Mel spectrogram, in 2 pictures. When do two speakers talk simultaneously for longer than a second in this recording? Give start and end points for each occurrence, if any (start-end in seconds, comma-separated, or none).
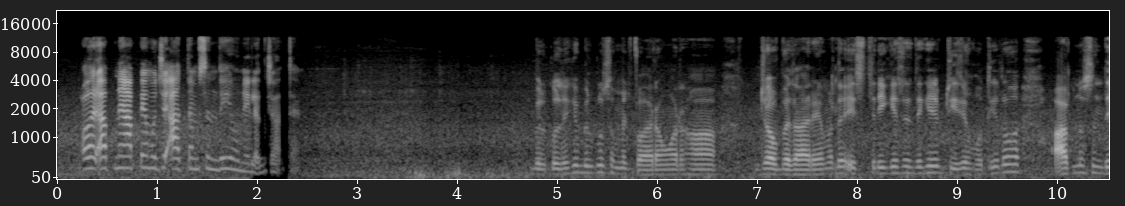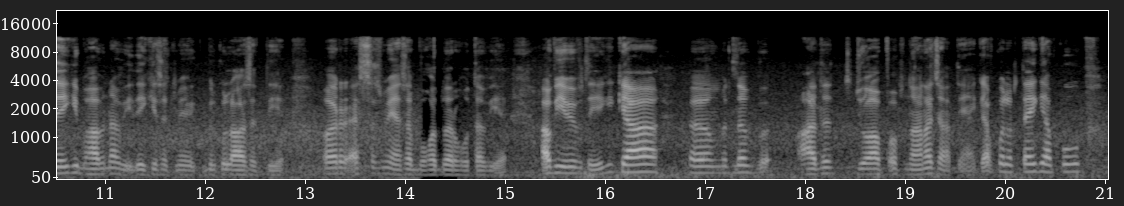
none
